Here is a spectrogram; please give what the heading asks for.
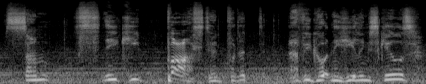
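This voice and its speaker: A man's voice: sits high, measured pace, over music. A man playing a weary, dutiful wounded soldier scout in a video game, with a strained delivery.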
